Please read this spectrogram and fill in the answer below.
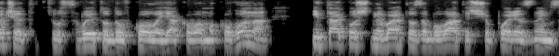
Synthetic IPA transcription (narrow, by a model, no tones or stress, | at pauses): t͡ʃɪt̪t͡sʲusʋɪt̪ʊd̪ʊwkɔlˠɐjɑkɔʋɐmɐkɔɦɔnɐ | it̪ɑkɔʒnɛʋɑrt̪ɔzɐbʊʋɑt̪ɪʃt͡ʃɔpɔɾʲɐd̪znɪmz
